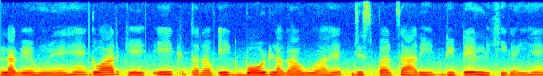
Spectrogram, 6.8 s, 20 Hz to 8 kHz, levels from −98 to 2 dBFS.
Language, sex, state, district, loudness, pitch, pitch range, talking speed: Hindi, female, Andhra Pradesh, Chittoor, -14 LUFS, 210 Hz, 200-220 Hz, 130 wpm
